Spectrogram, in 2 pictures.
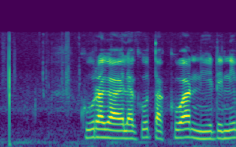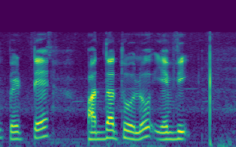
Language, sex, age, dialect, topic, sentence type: Telugu, male, 25-30, Telangana, agriculture, question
